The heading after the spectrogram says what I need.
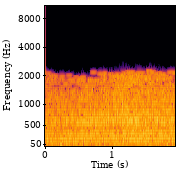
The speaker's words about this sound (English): Okay, I'm pushing down the gas pedal. Let's go. Hey, the motor started.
